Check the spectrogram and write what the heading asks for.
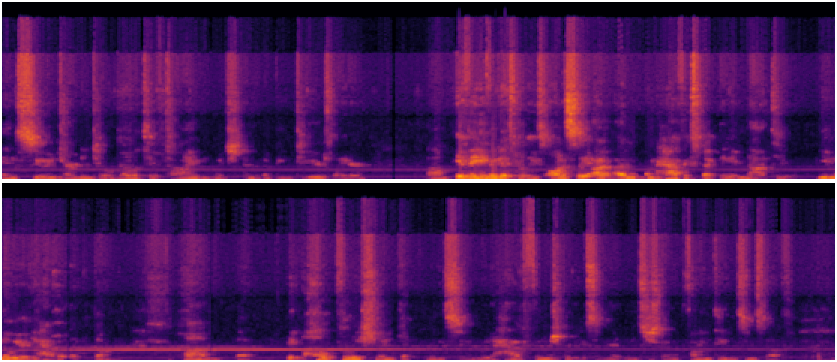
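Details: Adult male who says he stutters a lot more now than in the past; audible word repetitions; stuttering.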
